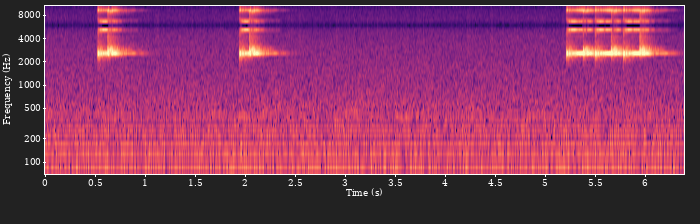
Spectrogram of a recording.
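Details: Lotus T580 quadcopter fault: the motors stop spinning after a few seconds and won't restart, and power cycling doesn't help. Shrill warning beeps follow, short, short, then a longer run of three, and the flight controller's blue LED goes off at the last three beeps.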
